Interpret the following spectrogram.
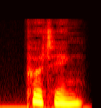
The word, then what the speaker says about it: putting: Pudding, puddle, putting. Putting? Yes, at golf it rhymes with shutting.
